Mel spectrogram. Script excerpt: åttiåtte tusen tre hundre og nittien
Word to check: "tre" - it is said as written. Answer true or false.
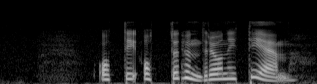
false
